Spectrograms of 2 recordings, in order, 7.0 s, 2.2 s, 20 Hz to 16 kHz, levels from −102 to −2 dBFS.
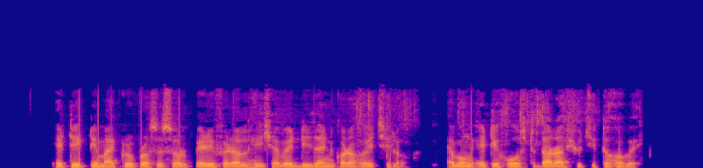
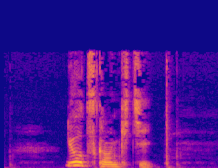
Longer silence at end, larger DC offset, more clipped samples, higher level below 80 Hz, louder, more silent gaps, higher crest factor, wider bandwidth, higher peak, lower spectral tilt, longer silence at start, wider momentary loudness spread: first, 0.65 s vs 0.5 s; neither; neither; first, -64 dBFS vs -70 dBFS; second, -29 LUFS vs -26 LUFS; first, 4.21-4.31 s, 4.41-4.46 s vs none; about the same, 18 dB vs 18 dB; second, 8 kHz vs 11.5 kHz; about the same, -12 dBFS vs -12 dBFS; first, -6 dB/octave vs -2.5 dB/octave; about the same, 0.55 s vs 0.65 s; second, 9 LU vs 21 LU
